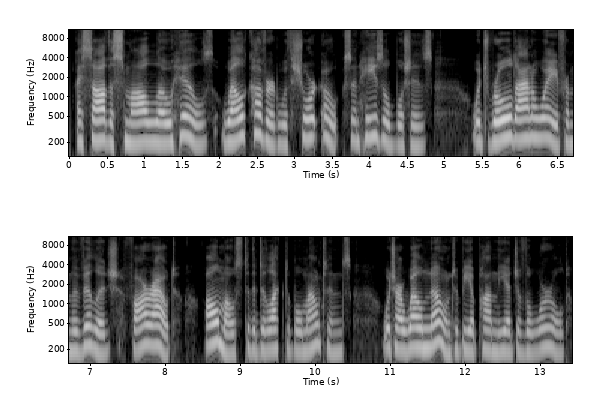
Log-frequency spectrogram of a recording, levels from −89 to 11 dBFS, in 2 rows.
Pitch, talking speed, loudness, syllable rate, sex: 205 Hz, 180 wpm, -19 LUFS, 4.8 syllables/s, female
